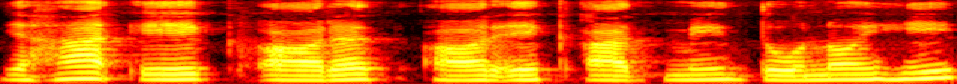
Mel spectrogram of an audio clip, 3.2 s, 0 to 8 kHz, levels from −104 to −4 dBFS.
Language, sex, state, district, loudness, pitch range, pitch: Hindi, female, Bihar, Purnia, -19 LUFS, 170-185 Hz, 175 Hz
